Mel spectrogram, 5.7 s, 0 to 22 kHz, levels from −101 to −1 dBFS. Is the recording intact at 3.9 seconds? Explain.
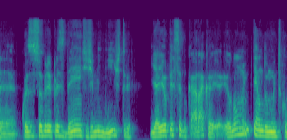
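No. At 3.89 s the speech carries a single sharp click, likely from dropped samples: a tiny fraction of a millisecond of the stream goes missing, so the waveform jumps to a later value. Unlike a dropout, no sound is lost; only that jump clicks.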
